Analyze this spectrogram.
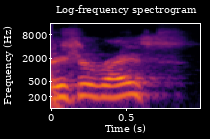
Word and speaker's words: Fraser Rice: How do you pronounce that name? Fraser Rice. Fraser. Raise your eyes. Fraser Rice.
